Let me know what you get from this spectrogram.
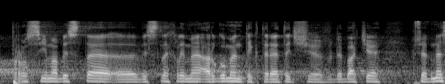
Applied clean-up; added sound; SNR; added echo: none; none; none; none.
